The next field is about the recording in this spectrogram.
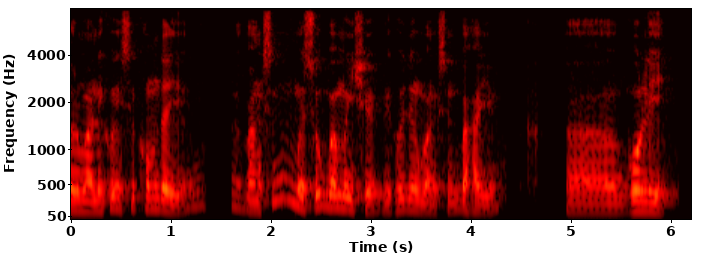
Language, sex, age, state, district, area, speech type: Bodo, male, 30-45, Assam, Kokrajhar, rural, spontaneous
